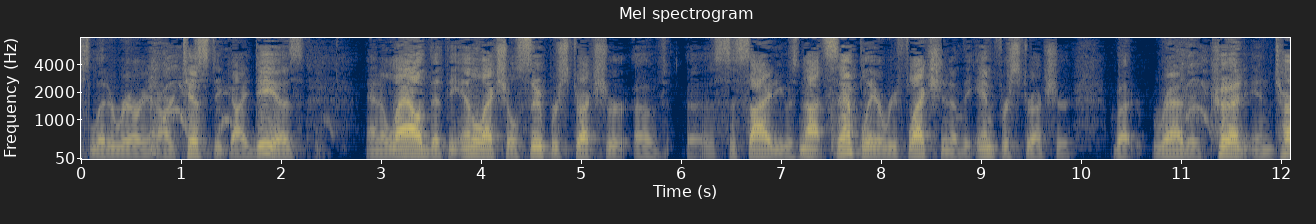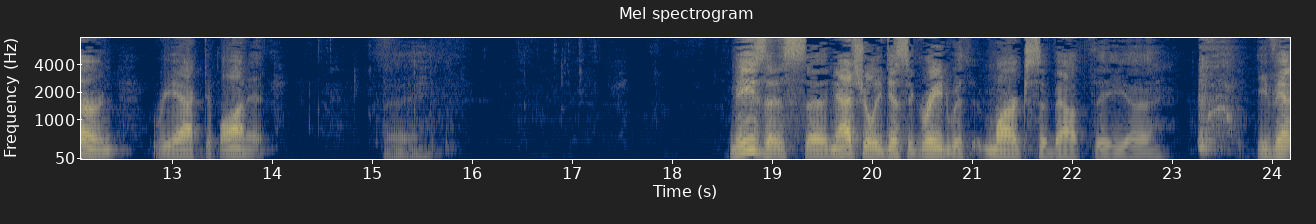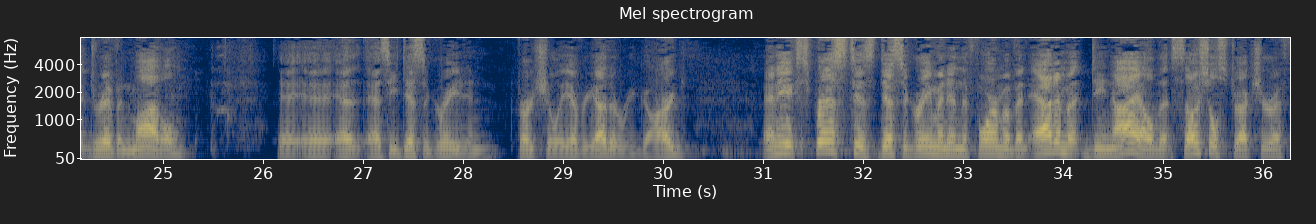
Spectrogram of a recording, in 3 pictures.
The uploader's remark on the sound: Hayek Memorial Lecture. From the 2006 Austrian Scholars Conference.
